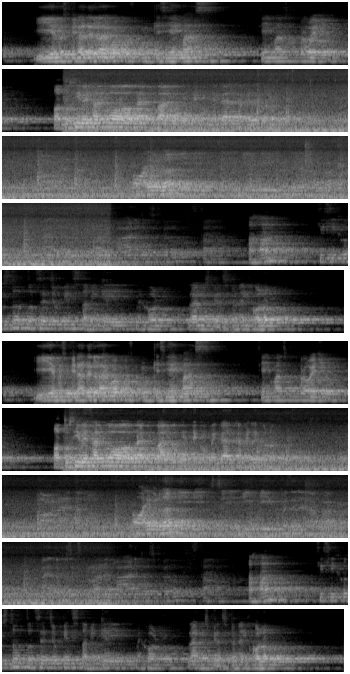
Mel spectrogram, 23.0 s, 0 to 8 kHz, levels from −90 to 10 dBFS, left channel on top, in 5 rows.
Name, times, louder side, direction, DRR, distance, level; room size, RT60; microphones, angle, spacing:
voice 1, 0.4-2.7 3.5-4.4 5.3-8.3 10.9-11.5 17.1-17.5 18.1-20.6 20.9-22.0, equal, 45° right, -1 dB, 2.4 m, -26 dB
sound 1, 5.4-15.3, left 2 dB, 90° left, 1.1 m, -34 dB
voice 2, 5.6-6.3 9.7-10.6 11.1-13.7 14.3-16.2 16.5-16.7, left 1 dB, 15° right, -2 dB, 2.7 m, -39 dB
16.0 x 13.5 x 6.6 m, 2.4 s
head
